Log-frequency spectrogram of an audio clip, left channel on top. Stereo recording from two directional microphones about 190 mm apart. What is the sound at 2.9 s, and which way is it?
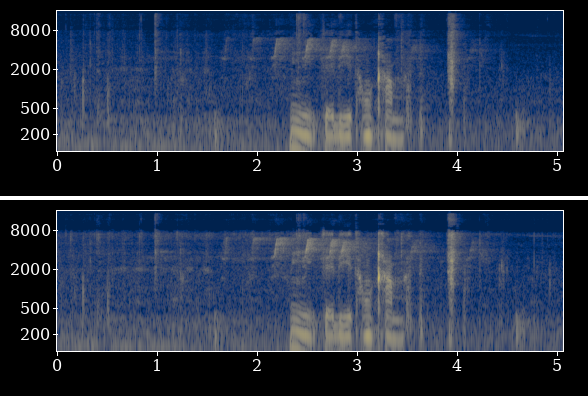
Speech, 15° left (ahead or behind).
